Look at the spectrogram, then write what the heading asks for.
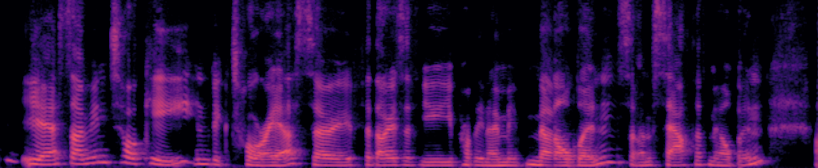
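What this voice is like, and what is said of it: Australian accent. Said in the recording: “I'm from Australia. You can probably tell from the accent.”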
